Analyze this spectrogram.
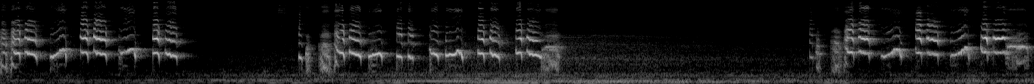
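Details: Pet bird calling inside a small room: three bursts of fast, squeaky, harmonic chirps, each a string of short repeated notes, separated by a quiet gap, over faint low hum.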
